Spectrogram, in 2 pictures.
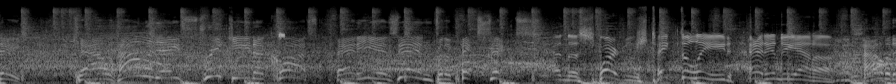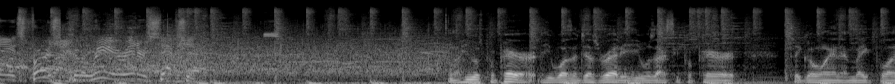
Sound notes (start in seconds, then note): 10.7 crowd cheers; 11.5 whistle blows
